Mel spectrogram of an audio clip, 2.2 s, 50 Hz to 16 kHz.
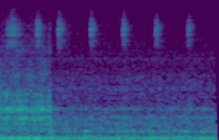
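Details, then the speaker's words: New-old-stock Emerson Casablanca 36" friction-drive ceiling fan, boxed since 1980, on first power-up at low speed: soft steady motor hum with a faint occasional tick; runs smoothly, canopy suspected for the tick. "it's pretty pretty smooth on the lower speed that's where I'll be running in anyway that's low right there that's pretty good"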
